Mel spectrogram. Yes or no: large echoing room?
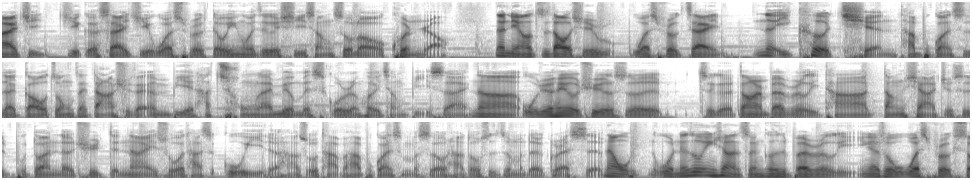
no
